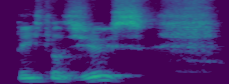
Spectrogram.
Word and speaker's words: Betelgeuse: constellation of Orion it is methyl Jews or Betelgeuse depending on how you say it 700 light-years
